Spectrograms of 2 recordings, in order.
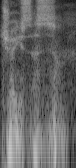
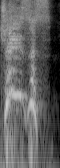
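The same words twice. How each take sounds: First: It is said as a low grunt. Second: It is said loudly and excitedly.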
